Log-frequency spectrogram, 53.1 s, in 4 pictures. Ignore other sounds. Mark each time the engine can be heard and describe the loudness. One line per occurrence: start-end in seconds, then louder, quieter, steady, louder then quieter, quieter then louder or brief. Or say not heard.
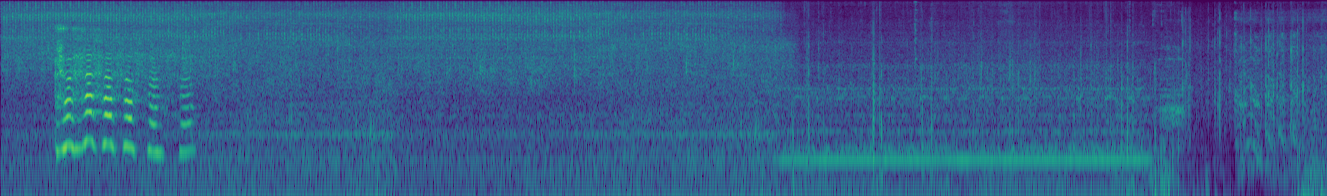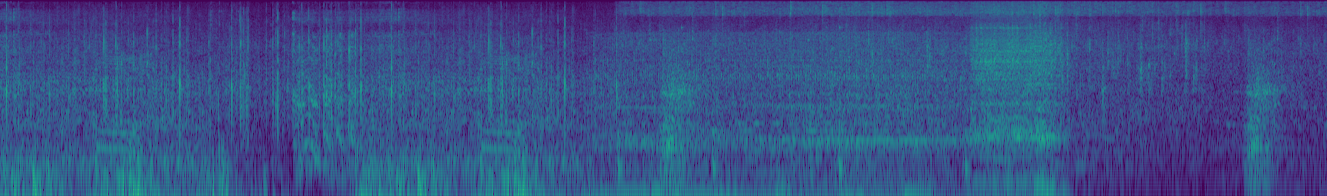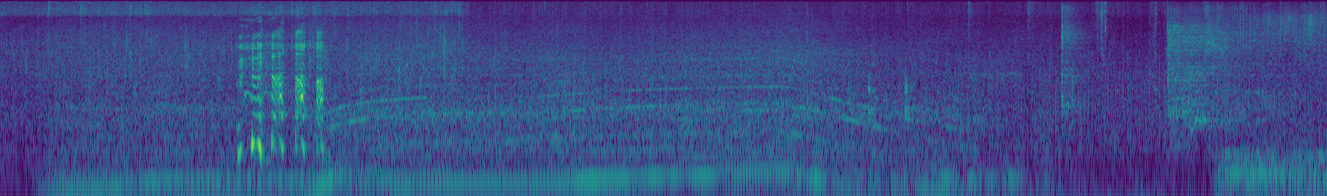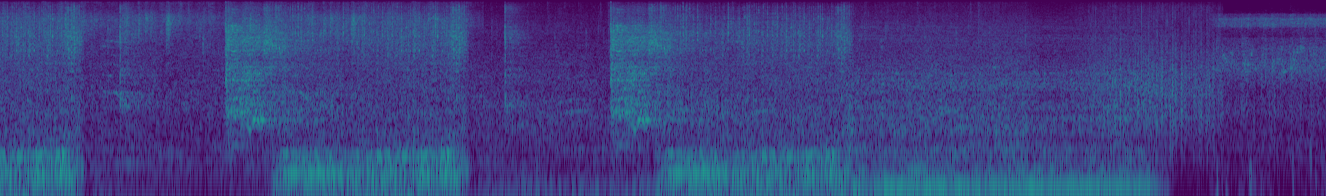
0.0-24.0 steady
26.9-51.5 steady.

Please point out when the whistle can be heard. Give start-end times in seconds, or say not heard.
not heard.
